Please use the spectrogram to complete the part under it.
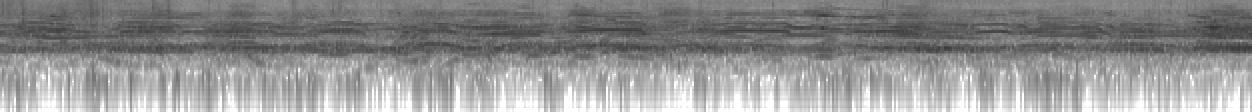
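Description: Hundreds of seagulls gathered in South Surrey near Vancouver call at once in a dense, continuous chorus of overlapping squawks, loud and close with no break.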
